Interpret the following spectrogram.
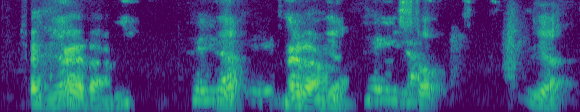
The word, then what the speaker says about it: Tehran: So the Russians will pronounce it Teheran. Teheran. Russians. Russians call it. Yeah. Russians call it And what do Ukrainians call it? Tehran. Tehran. Tehran. We say Tehran.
